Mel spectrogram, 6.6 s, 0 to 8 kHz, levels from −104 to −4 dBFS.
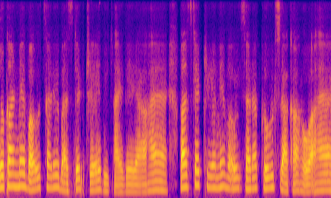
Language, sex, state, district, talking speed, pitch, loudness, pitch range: Hindi, male, Punjab, Kapurthala, 170 wpm, 150 Hz, -21 LUFS, 120-170 Hz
